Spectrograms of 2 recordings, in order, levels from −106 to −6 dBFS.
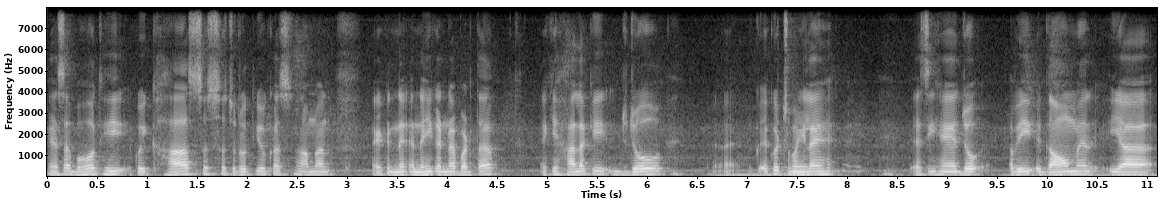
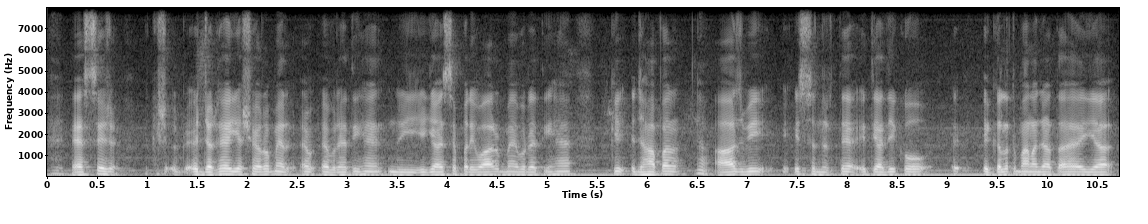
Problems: constant background noise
